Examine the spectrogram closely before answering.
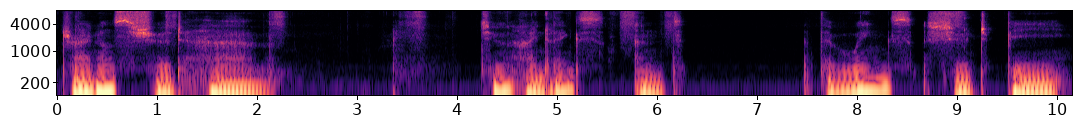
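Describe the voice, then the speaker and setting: Very deep, breathy Swedish-accented ASMR woman. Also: fairly even intonation, no room sound, rough recording. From Sweden. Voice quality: deep, breathy, often whispery. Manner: slow, hushed, halting with long pauses. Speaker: ASMR host. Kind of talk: soft-spoken ASMR rambling. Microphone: close microphone. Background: soft pencil and clicking sounds.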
